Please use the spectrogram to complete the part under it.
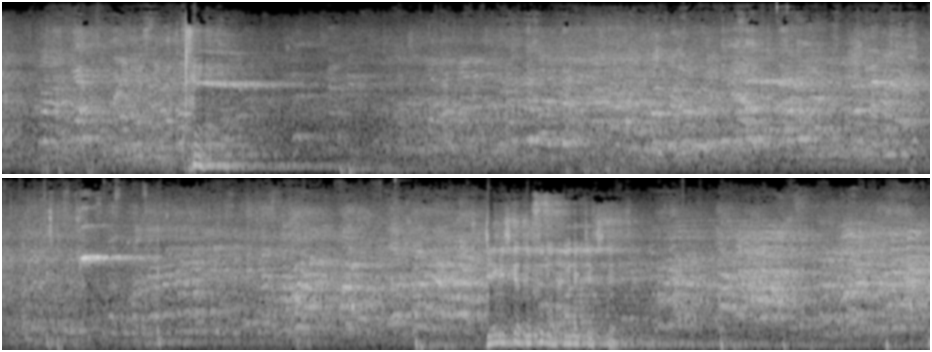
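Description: Feet shuffle and thump on a padded mat.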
